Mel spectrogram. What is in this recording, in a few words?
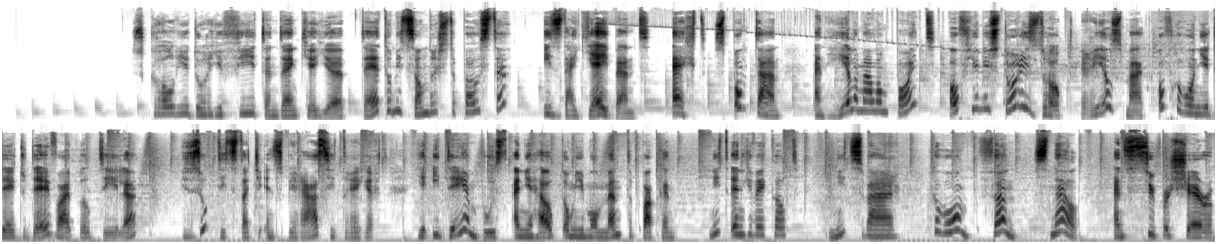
flemish commercial, dynamic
